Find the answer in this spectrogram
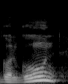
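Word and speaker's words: گلگون: For example, in Middle Persian, you have zargoni, being like gold, or anargon, like pomegranate, golgon, which in New Persian is pronounced as golgun.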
